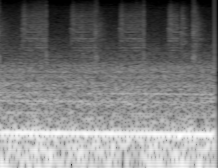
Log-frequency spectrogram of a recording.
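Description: Car accelerating hard on a race circuit, a loud steady engine drone holding one pitch close to the microphone without pause.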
